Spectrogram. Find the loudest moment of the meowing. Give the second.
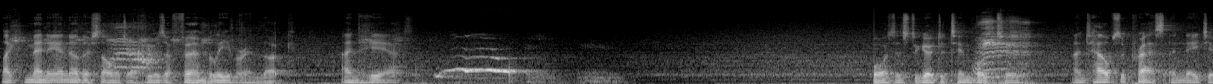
5 s.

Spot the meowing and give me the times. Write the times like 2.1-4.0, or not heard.
0.5-1.6, 4.3-6.2, 9.7-10.3.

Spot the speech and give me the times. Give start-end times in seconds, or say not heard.
0.0-4.0, 8.7-12.0.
